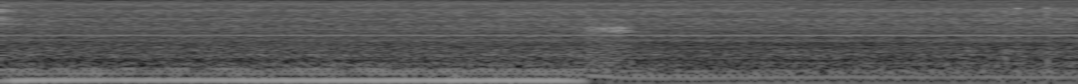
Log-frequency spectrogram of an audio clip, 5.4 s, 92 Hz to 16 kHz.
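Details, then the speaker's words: Jaguar XJS V12 convertible automatic transmission after fluid service and top-up, on lift; steady even idle hum, pitch drops slightly into gear with no whine (previously whined when cold, in reverse); normal, no noise. "it feels really nice and distinct when going into gear no noise at all"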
